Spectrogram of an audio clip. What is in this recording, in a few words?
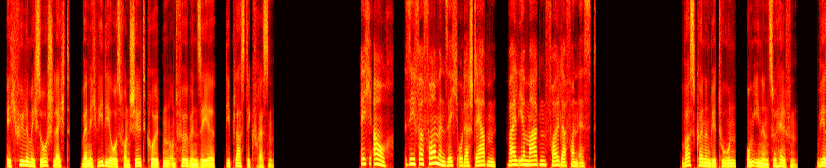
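Marine Pollution - Dialogue, German; de-en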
